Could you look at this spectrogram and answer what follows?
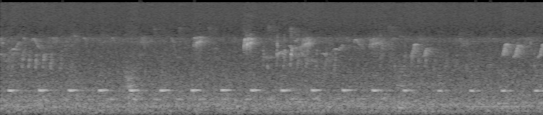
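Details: Coppersmith barbet giving a low, hollow, evenly spaced tonk repeated about twice a second. Scattered higher chirps and calls from other birds, with steady background noise.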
